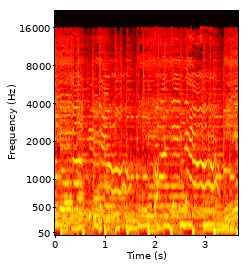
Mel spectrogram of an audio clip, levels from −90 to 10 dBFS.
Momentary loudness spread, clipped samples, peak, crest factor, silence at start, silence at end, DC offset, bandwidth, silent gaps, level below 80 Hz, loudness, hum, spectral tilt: 4 LU; under 0.1%; -2 dBFS; 14 dB; 0 s; 0 s; under 0.1%; 17 kHz; none; -28 dBFS; -15 LUFS; none; -4 dB/octave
